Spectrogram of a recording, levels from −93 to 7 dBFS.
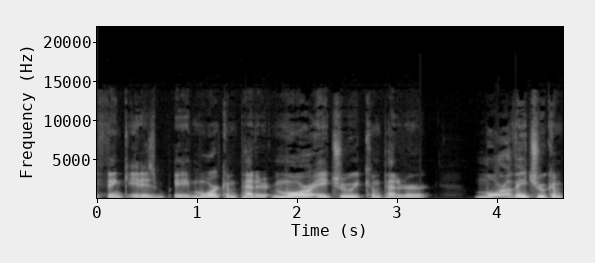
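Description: At 3.23 s the speech and its background noise drop together by about 6 dB in a single step, then return to the earlier level at 4.18 s. This sudden gain jump is likely a digital gain setting applied from one sample to the next with no ramp. On the waveform the envelope abruptly halves and later doubles back. On a spectrogram every band, including the noise floor, darkens evenly between two sharp vertical edges.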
